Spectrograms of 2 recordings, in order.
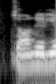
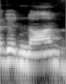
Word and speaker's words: Jaun: शायर या उनकी उनका मजहब के हवाले से तो मैं पहले ये बता दूं के जॉनी हरगिग भी ईसाई नहीं थे और गैर मजहब नहीं थे।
